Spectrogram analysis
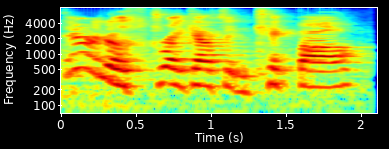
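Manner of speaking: loud, high objection; complaining protest. Acted. Harry protesting to Mary, loud whiny complaint. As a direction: argue it's not fair.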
